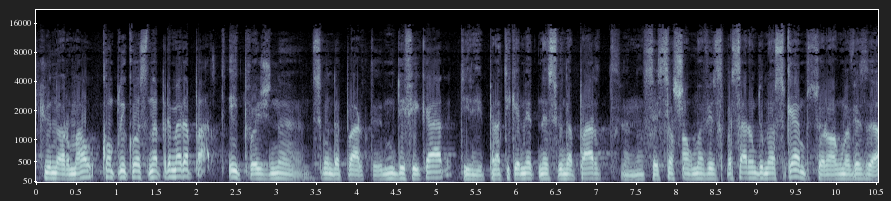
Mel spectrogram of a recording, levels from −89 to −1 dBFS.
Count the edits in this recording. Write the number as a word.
four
